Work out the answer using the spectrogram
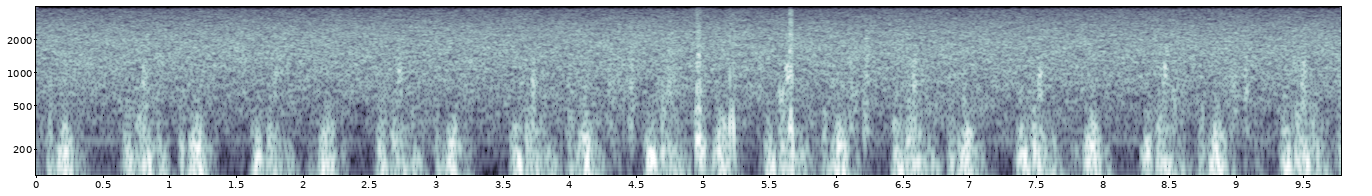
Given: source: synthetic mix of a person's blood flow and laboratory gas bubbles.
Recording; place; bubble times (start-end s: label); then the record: Doppler ultrasound of blood flow; precordium
4.91-5.05 s: bubbles
5.17-5.27 s: bubbles
5.54-5.71 s: bubbles
From the record:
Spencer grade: 1 (occasional bubble signal discernible with the cardiac motion signal, with majority of cardiac periods free of bubbles); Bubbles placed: only in the low amplitude regions of the cardiac cycle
